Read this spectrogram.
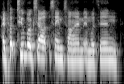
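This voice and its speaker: A man's voice: high voice, brisk. A man in his fifties co-hosting a podcast, explaining things casually as a working writer. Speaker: podcast co-host, fiction writer. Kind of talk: casual chat, explaining by analogy.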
